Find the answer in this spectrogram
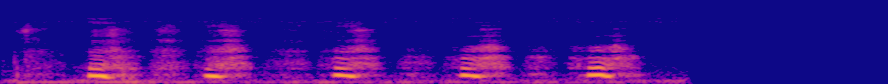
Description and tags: persona desesperada, que acaba de pasar por un suceso no lindo
asustado, desespero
